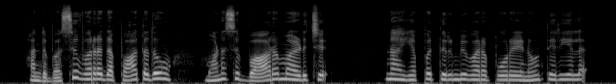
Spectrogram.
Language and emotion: Tamil, sad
